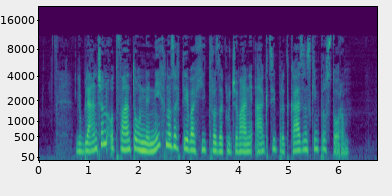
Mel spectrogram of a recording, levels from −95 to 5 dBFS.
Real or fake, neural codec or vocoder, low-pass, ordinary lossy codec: real; none; 19.8 kHz; MP3, 48 kbps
